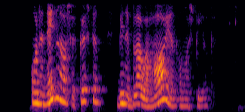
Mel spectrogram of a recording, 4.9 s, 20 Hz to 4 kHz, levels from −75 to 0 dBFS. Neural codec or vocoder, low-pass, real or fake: none; 3.6 kHz; real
